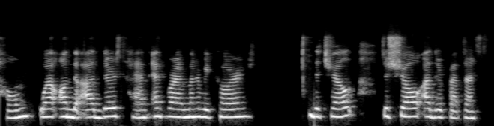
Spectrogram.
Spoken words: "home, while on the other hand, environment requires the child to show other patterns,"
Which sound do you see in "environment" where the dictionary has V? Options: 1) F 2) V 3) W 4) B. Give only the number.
1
